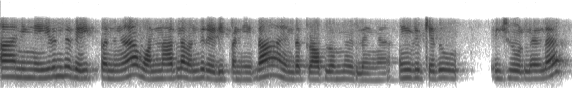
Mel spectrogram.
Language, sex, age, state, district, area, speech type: Tamil, female, 18-30, Tamil Nadu, Tiruppur, urban, conversation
